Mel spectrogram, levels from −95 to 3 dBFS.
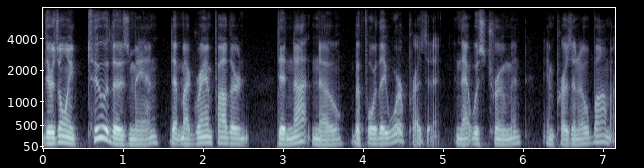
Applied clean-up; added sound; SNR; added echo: none; none; none; none.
